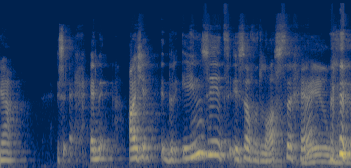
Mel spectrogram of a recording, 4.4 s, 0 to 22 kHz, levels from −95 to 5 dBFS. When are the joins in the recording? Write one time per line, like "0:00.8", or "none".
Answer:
none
